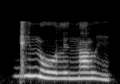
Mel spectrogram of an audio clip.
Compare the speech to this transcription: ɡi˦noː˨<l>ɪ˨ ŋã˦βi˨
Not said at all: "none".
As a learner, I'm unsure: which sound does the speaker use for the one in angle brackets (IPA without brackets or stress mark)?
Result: l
